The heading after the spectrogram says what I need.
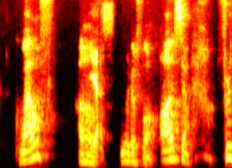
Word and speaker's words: Guelph: Byram Bridle, Associate Professor of Viral Immunology at the University of, how do you pronounce that, Byram? Guelph. Guelph?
